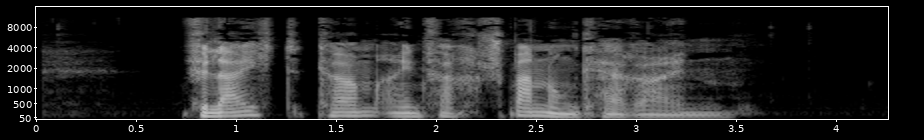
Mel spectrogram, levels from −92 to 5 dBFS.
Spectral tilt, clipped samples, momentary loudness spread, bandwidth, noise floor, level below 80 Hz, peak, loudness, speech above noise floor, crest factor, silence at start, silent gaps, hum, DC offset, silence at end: -4.5 dB/octave; under 0.1%; 13 LU; 11.5 kHz; -74 dBFS; -50 dBFS; 0 dBFS; -25 LUFS; 49 dB; 28 dB; 0.75 s; none; none; under 0.1%; 0.75 s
